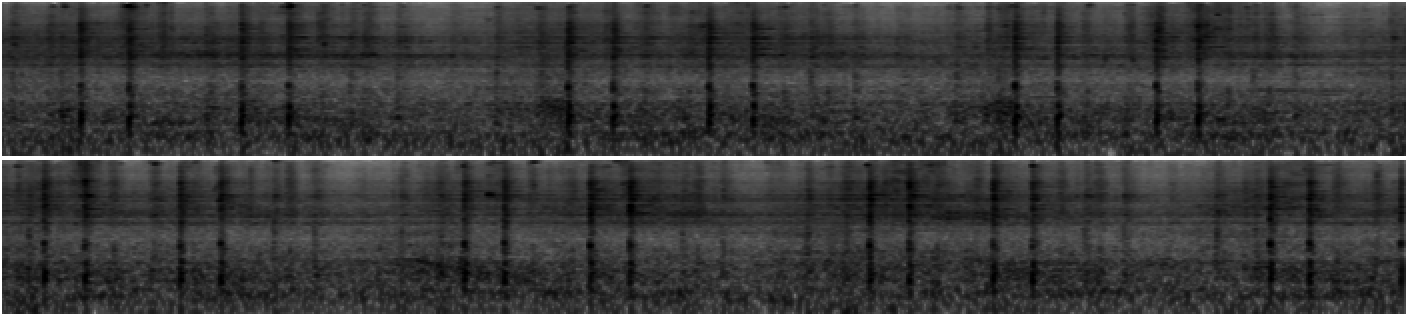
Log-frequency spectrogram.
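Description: Passenger coaches rolling past, a steady rumble under sharp wheel clicks that come in pairs as each bogie's wheels cross a rail joint, a pair every second or two.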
